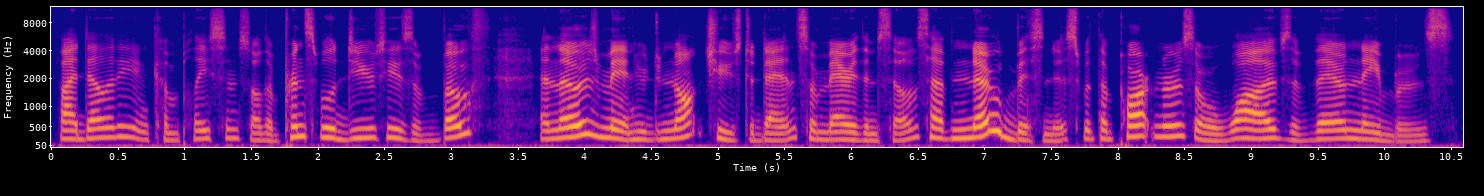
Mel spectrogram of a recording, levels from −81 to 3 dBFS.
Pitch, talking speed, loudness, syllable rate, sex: 205 Hz, 180 wpm, -18 LUFS, 5.2 syllables/s, female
